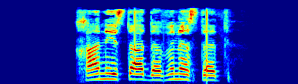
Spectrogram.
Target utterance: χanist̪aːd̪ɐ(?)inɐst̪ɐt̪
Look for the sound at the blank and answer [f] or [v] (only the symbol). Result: v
